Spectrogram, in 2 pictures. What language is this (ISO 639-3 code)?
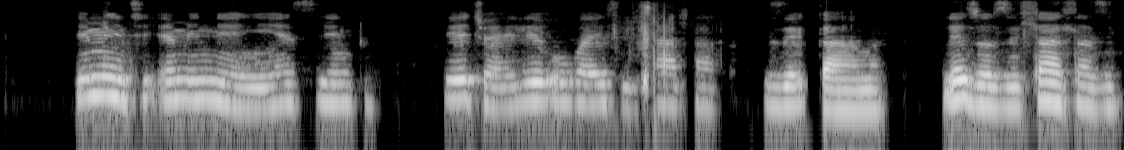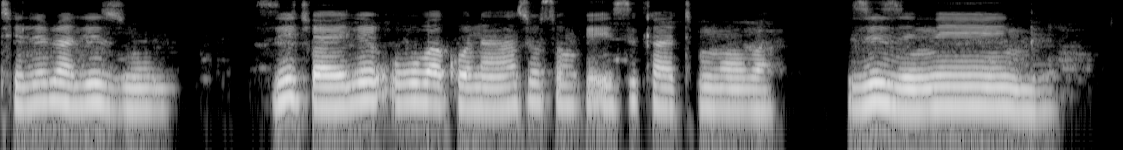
nde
